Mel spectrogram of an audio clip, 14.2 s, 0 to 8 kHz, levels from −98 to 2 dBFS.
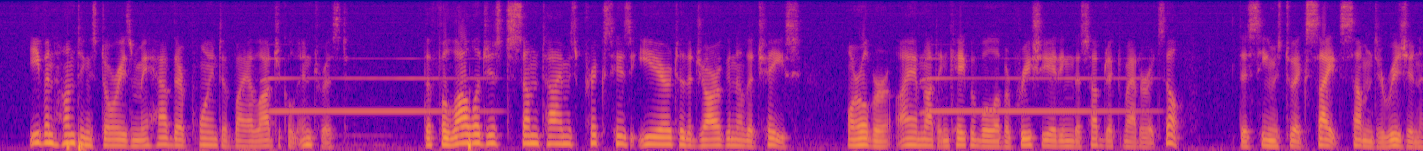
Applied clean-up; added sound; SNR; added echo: none; Wind instrument, woodwind instrument; 14 dB; none.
